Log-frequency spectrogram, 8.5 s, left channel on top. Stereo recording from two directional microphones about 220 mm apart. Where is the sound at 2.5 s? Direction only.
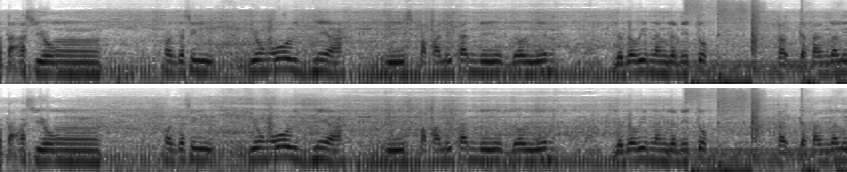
10° right (ahead or behind); by 5.3 s 10° left (ahead or behind).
